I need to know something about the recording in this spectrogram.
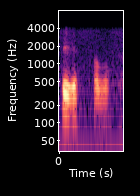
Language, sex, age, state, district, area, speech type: Assamese, male, 18-30, Assam, Tinsukia, rural, conversation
